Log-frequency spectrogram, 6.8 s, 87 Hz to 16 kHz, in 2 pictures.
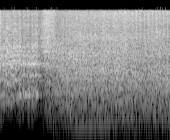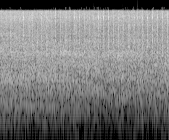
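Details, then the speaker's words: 2004 Mercury Mountaineer 4.6 V8, cold start at high idle: a fast, uneven ticky rattle. It is a loose timing chain, fitted earlier with new guides, slapping a broken guide. "And one thing you'll notice when I start it up, you'll hear this ticky rattle rattle, ticky ticky kind of sound."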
